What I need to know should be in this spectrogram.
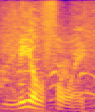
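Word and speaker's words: mille-feuille: Pronounced mealfoy, according to Google.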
